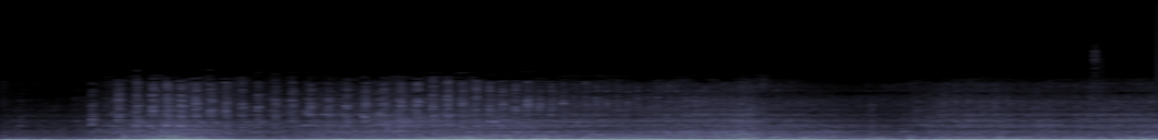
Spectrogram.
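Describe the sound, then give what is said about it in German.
A car engine runs steadily, a deep droning rumble with a slight rhythmic throb, loud and continuous throughout with no voices. “Doch lieber ins Auto.”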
